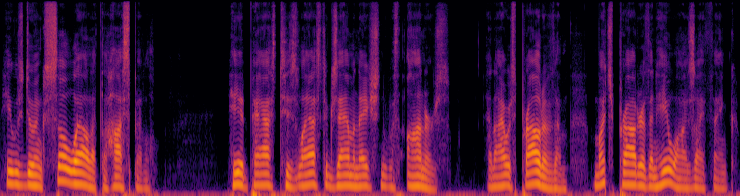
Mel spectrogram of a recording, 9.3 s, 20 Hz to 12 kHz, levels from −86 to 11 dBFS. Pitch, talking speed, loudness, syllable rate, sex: 135 Hz, 190 wpm, -19 LUFS, 5.1 syllables/s, male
